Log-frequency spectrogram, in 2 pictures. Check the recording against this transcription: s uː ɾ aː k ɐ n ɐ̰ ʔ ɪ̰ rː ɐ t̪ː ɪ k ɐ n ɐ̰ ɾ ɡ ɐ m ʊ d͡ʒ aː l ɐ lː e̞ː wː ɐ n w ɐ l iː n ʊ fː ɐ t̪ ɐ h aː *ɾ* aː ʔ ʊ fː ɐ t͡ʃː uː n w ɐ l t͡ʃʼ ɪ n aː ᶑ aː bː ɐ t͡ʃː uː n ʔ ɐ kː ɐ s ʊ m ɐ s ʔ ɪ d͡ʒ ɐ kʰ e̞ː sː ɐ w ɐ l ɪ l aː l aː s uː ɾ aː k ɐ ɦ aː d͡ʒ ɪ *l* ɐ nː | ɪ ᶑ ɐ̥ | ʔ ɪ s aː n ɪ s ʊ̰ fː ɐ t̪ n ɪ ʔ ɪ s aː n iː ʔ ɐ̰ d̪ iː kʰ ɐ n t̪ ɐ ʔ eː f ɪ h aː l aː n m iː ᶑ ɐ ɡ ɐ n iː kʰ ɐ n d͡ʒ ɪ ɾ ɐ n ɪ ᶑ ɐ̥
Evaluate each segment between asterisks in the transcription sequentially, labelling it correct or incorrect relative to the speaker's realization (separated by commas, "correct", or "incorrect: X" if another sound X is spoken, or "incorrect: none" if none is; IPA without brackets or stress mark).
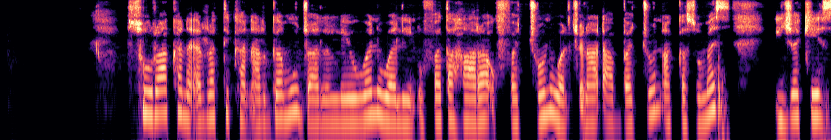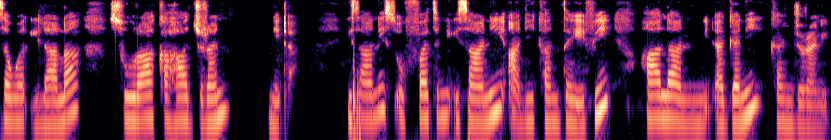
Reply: correct, incorrect: ɾ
